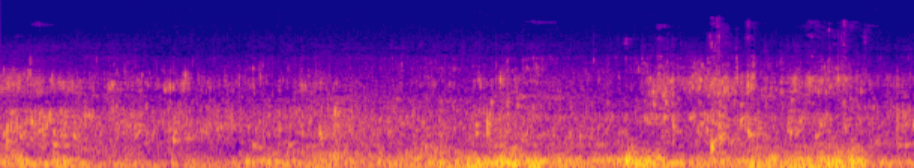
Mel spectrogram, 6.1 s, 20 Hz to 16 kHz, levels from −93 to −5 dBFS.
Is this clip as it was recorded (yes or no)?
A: yes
